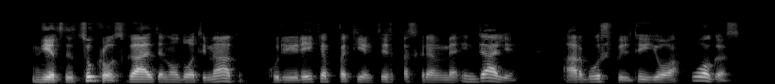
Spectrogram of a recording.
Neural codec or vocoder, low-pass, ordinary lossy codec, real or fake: codec, 24 kHz, 1.2 kbps, DualCodec; 7.2 kHz; MP3, 32 kbps; fake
